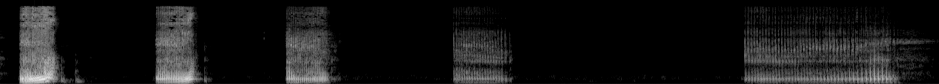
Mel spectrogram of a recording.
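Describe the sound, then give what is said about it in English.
A run of five fart noises with no talking: four short blasts growing steadily quieter, then a pause and a final longer, drawn-out raspy one. “But now, all we got since that point is a series of descending fart noises.”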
